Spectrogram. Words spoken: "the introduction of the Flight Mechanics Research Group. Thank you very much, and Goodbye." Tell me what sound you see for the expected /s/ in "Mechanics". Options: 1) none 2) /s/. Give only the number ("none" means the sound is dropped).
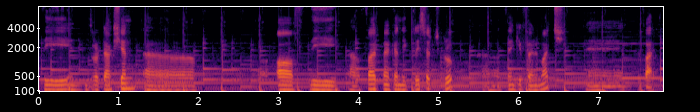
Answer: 1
